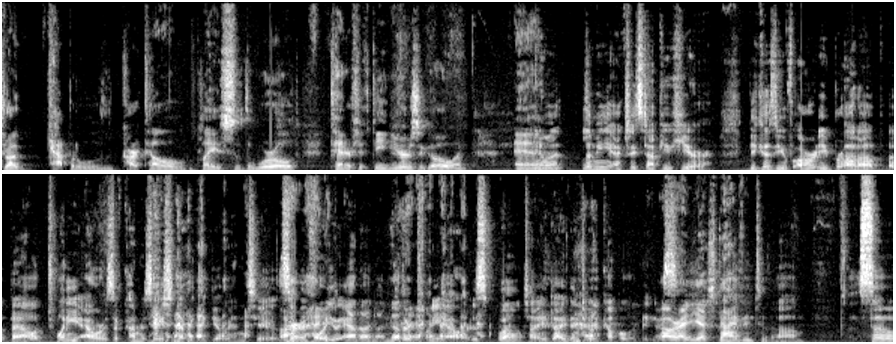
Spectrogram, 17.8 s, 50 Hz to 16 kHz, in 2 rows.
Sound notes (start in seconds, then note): 10.3 laughs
